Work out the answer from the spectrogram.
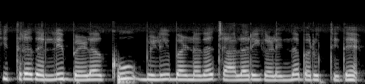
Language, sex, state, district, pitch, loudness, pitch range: Kannada, female, Karnataka, Bangalore, 220 Hz, -14 LUFS, 210-230 Hz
